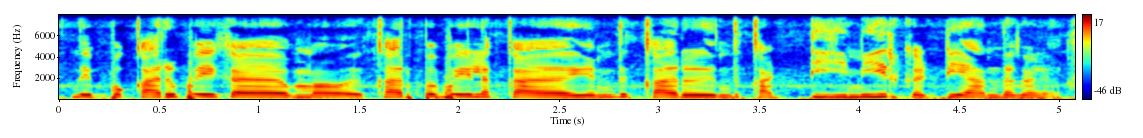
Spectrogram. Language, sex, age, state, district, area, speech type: Tamil, female, 18-30, Tamil Nadu, Thoothukudi, rural, spontaneous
